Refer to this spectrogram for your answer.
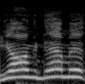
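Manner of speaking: shrill, very high-pitched screaming call. Retelling how the show booker yelled a nickname: imitating Jim Cornette's high-pitched scream. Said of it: "You're just screaming".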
